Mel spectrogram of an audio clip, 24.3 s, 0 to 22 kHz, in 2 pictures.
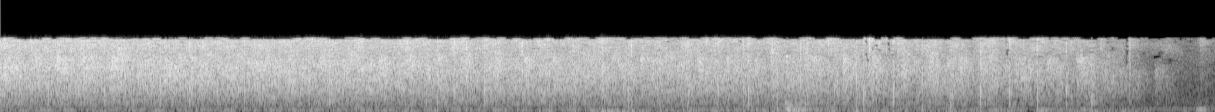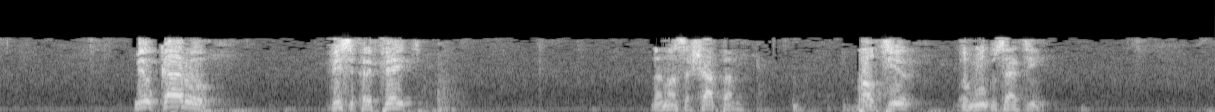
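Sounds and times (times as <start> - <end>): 
loud sustained applause from a large audience: 0.0 - 11.9
speech: 13.5 - 14.4, 15.4 - 16.4, 18.7 - 22.7.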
